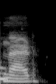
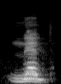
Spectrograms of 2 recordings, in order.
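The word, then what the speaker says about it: נד: Next one is Ned. Nad. Ned. Not Nad. Ned. Ned.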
